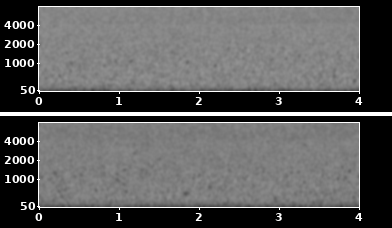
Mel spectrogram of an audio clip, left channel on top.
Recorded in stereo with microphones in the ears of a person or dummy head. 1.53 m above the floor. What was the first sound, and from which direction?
Only background noise.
